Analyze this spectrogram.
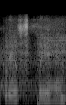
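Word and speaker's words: clrscr: Oke, clear screen, tulisannya CLR SCR. Ini susah nih ya, tapi dibacanya clear screen.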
